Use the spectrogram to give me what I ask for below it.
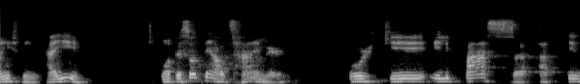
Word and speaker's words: Alzheimer: Não é Alzheimer, não. Não, eu sempre falei Alzheimer. Pois é, mas a pronúncia está errada. Sabia? É Alzheimer.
